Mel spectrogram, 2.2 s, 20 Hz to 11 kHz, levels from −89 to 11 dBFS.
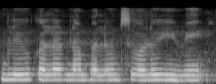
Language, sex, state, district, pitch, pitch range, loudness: Kannada, female, Karnataka, Bidar, 205 Hz, 200-205 Hz, -14 LUFS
